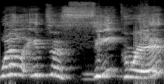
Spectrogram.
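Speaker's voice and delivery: very high, very slow, drawn-out shout. Retelling how someone watching with them yelled back at the tv: retelling a yell at the tv. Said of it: "like basically yells at it".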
